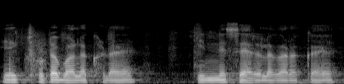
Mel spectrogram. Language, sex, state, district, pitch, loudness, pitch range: Hindi, male, Uttar Pradesh, Shamli, 100 Hz, -21 LUFS, 95-105 Hz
